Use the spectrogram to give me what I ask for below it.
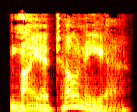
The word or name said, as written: myatonia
